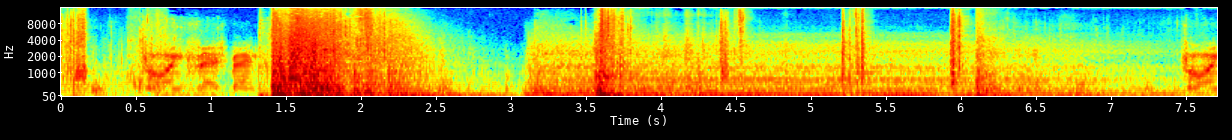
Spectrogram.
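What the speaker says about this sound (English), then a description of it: "Throwing flashbang." Game sounds in CS:GO after a flashbang grenade is thrown: a loud bursting blast followed by several sharper cracks and impacts, close by, with background noise and talk.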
